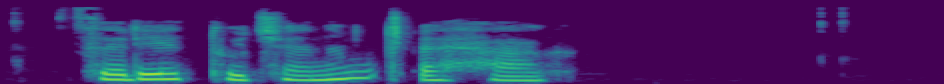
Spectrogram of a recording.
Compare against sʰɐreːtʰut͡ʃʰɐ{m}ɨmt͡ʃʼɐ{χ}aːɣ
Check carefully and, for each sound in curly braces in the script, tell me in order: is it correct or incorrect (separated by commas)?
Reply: incorrect, incorrect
